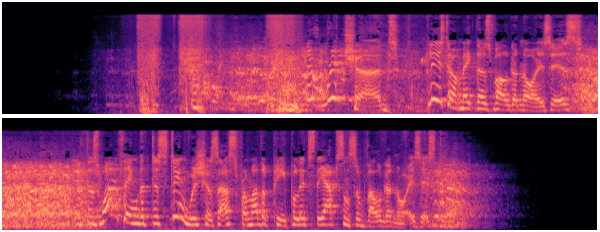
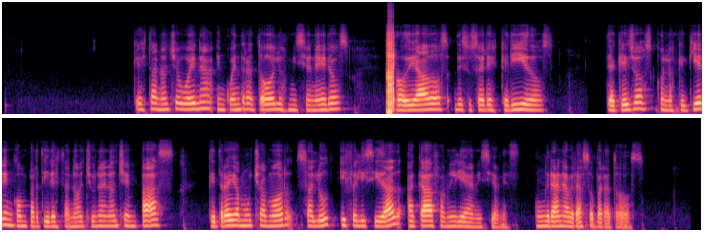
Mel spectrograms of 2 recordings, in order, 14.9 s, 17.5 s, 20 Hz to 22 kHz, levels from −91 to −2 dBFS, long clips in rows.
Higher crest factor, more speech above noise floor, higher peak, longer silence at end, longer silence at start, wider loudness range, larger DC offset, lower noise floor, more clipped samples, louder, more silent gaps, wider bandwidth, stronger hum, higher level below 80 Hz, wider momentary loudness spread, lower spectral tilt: about the same, 16 dB vs 18 dB; first, 64 dB vs 50 dB; second, -4 dBFS vs 0 dBFS; first, 1.35 s vs 0.8 s; second, 1.55 s vs 1.7 s; about the same, 5 LU vs 5 LU; neither; first, -82 dBFS vs -68 dBFS; neither; about the same, -17 LUFS vs -18 LUFS; neither; first, 14.5 kHz vs 10 kHz; neither; about the same, -48 dBFS vs -44 dBFS; second, 8 LU vs 11 LU; second, -2.5 dB/octave vs -6 dB/octave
